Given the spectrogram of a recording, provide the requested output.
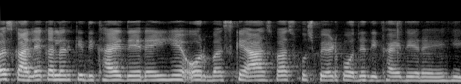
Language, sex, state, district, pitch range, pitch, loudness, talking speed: Hindi, female, Punjab, Fazilka, 195-210 Hz, 200 Hz, -18 LUFS, 245 wpm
